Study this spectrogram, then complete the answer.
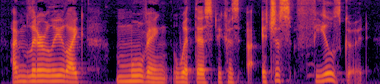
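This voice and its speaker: Pitch variation from this woman is ordinary. The background is silent in a very clean recording. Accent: American. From New Jersey. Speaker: fitness model and yoga teacher. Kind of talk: casual chat; guided meditation. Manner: animated.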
